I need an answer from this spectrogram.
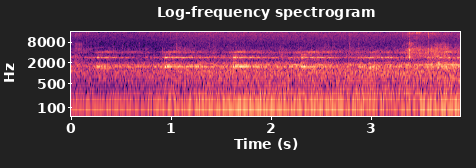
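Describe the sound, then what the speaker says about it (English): A passing train rumbles steadily, loud and close, with heavy low-end roar and faint squealing overtones that stay constant throughout. "Alright, here's a train."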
